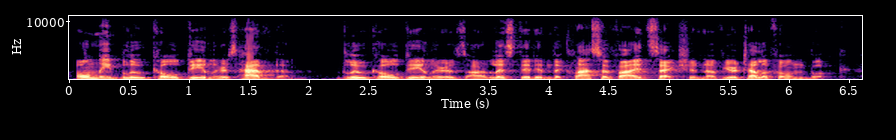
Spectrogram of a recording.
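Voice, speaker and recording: Man playing an animated 1940s radio pitchman. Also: normal speed. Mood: earnest, persuasive. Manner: emphatic, salesmanlike delivery. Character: earnest, upbeat 1940s radio commercial announcer. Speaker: announcer. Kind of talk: 1940s radio advertisement read.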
